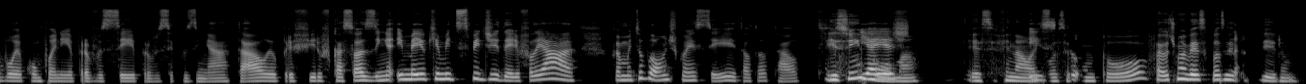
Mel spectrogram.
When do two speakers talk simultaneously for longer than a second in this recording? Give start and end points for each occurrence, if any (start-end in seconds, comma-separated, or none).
none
